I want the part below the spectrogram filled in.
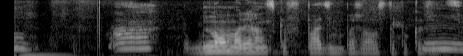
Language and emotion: Russian, neutral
